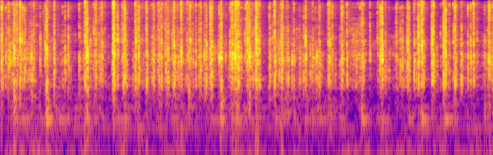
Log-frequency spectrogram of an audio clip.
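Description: A dark plastic mechanical keyboard is held upright by the mic while fingertips and nails rapidly press and tap its keycaps. The result is a fast, dense stream of sharp, bright plastic clicks and clacks with very short decay and almost no low end.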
